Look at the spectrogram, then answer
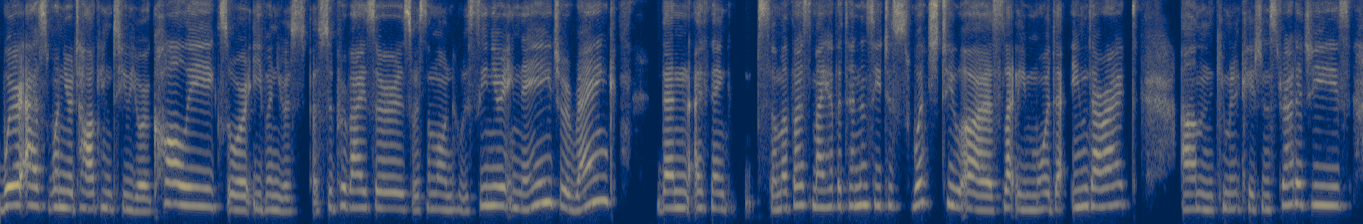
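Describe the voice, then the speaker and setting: In a quiet background, a woman with a non-native accent talks at a moderate pace, her fairly high pitch showing ordinary variation. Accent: foreign. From East Asia. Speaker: teacher, workshop participant. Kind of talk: workshop discussion. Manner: hesitant, many fillers.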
